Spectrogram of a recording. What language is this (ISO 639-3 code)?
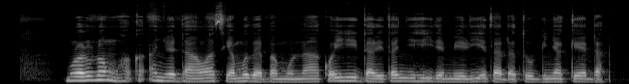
kik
